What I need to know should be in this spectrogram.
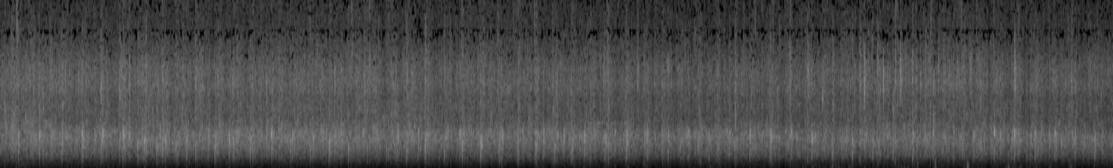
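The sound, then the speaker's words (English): Sustained audience applause welcomes a speaker to the stage: dense, steady clapping from a large crowd that holds at an even loudness for the full stretch, with no voices over it. “Please join me in warmly welcoming Immaculée Ilibagiza to the stage.”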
